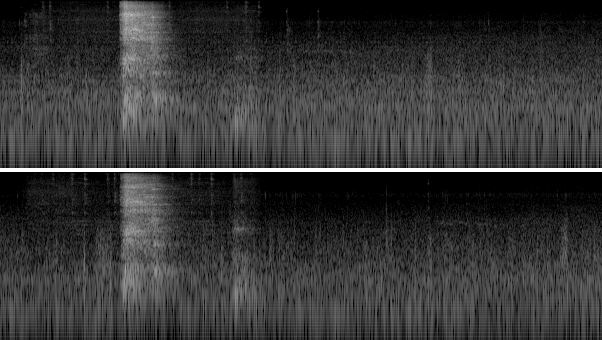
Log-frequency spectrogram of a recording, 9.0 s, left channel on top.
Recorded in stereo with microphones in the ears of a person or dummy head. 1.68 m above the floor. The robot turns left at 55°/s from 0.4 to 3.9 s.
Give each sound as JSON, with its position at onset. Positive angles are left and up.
{"t": 1.8, "sound": "a drill", "azimuth_deg": 60, "distance_m": 1.8}
{"t": 3.3, "sound": "breathing", "azimuth_deg": -70, "distance_m": 0.8}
